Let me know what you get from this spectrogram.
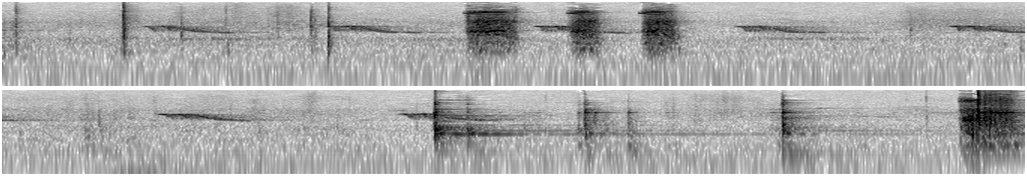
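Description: A bird repeats a short falling chirp about twice a second. Over it come a few sharp metallic clicks and clinks of hand tools working on the mower, the loudest about two seconds in and right at the end.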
